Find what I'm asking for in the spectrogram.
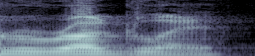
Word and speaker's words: Rögle: And I think it's called Rögle, by the way. Rögle is how you pronounce the team.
